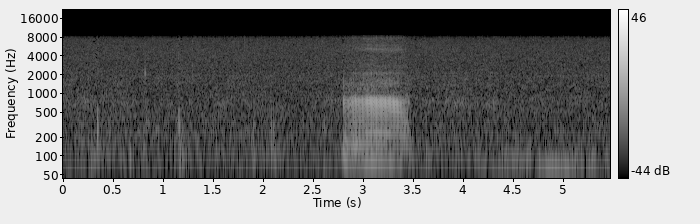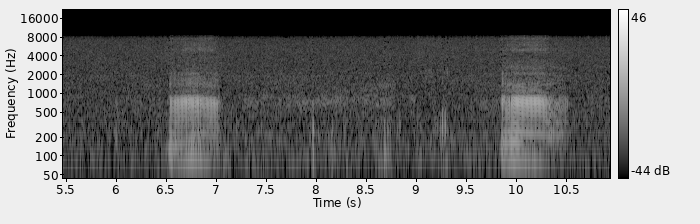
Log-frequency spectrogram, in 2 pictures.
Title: Puggy Snoring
